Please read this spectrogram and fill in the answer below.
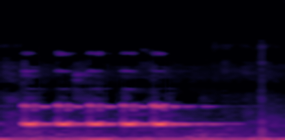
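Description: A series of short, high electronic beeps at an even pace: a syringe pump's bolus warning alarm.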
